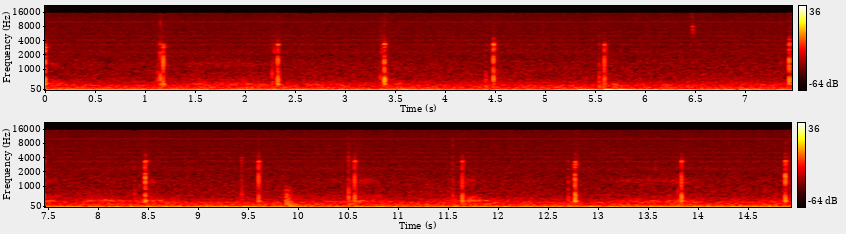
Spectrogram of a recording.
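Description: Single fingertips and nails tap lightly on the lid of a small, closed paperboard gift box. Short, dry clicks and ticks sound at a slow, uneven pace over a steady low hum, with each tap dying away almost instantly.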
